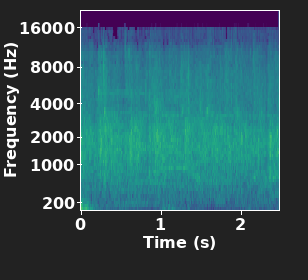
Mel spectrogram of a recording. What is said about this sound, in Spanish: El Señor contestó mi oración. Eso, eso merece un mejor aplauso.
